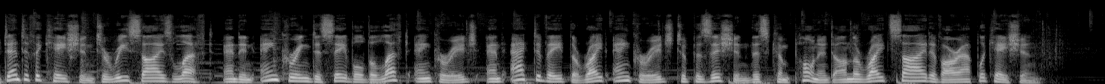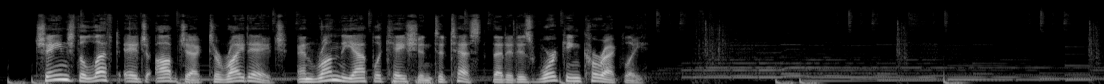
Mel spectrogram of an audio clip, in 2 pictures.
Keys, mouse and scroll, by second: 0.0-1.1 typing, 2.2-10.0 drag, 10.0-11.2 scroll up 2, 11.2-13.6 drag, 14.1-15.6 typing, 16.1-22.0 drag.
